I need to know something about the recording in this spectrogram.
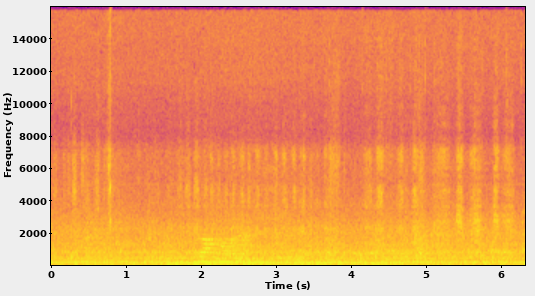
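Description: A pen scratching on paper in short strokes as lines are drawn, the strokes coming more often in the second half, over a steady low room hum.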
